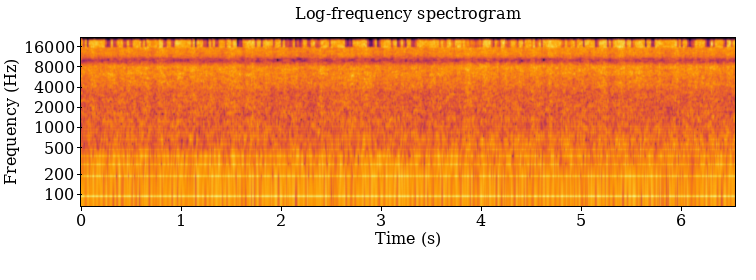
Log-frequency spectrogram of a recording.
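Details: 1980 Trans Am V8 with new Tick Performance nitrous cam and ported intake, run briefly without coolant: deep, loud loping idle with an uneven chop about three to four beats a second; healthy, sounding better than before.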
